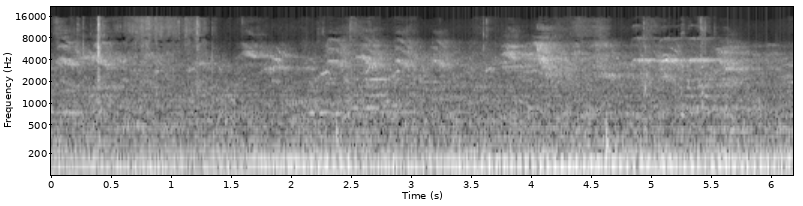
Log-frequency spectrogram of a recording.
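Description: Small birds chirping in short repeated calls over a steady low hum.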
